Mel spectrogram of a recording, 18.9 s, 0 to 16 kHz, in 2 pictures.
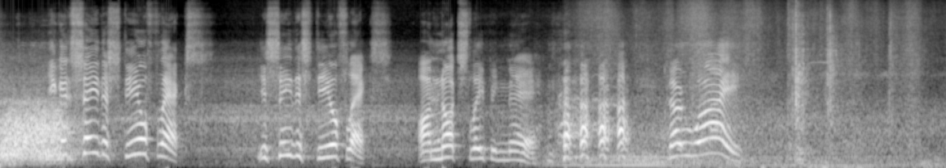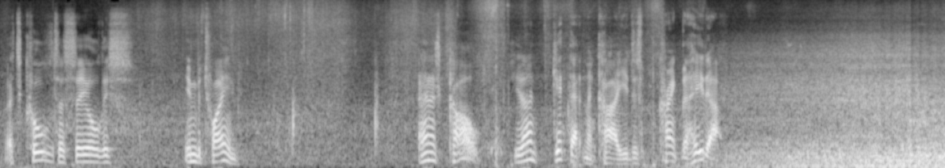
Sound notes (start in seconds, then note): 0.1 yelling; 5.4 laughter; 18.6 train passing overhead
